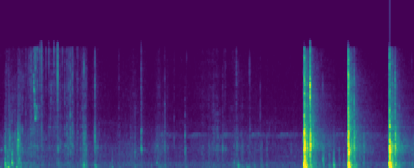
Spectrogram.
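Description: Bamboo splits with a cracking sound.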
